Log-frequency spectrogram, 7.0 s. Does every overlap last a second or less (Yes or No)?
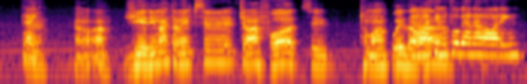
Yes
